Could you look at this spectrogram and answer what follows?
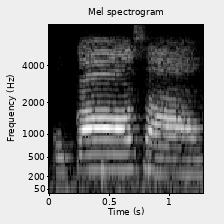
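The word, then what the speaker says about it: お母さん: お母さんは、かあと読みます。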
